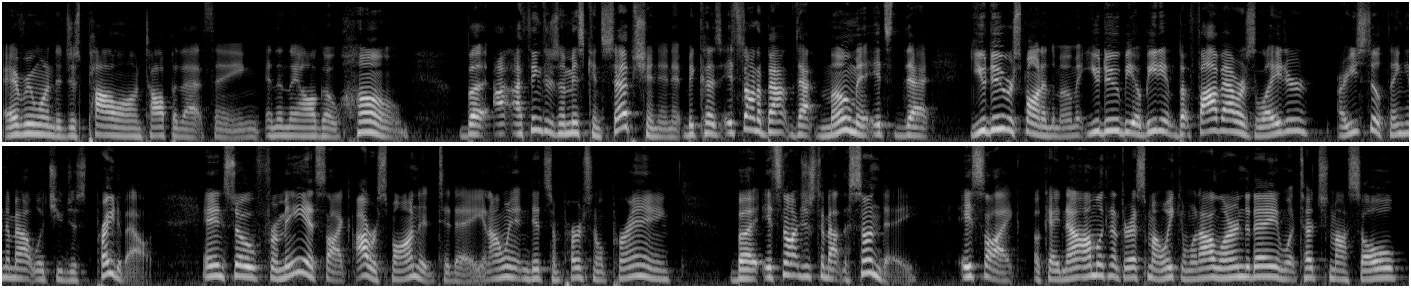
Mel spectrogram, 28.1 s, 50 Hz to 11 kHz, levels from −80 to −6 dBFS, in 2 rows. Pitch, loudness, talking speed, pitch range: 180 Hz, -29 LUFS, 215 wpm, 155-205 Hz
